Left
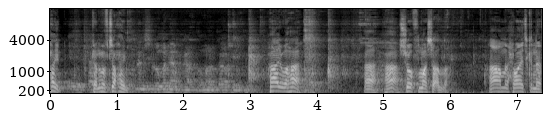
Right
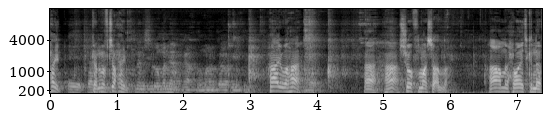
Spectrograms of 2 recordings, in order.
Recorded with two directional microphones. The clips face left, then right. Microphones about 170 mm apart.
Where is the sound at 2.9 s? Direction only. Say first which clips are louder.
Left 1 dB; 15° left (ahead or behind).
